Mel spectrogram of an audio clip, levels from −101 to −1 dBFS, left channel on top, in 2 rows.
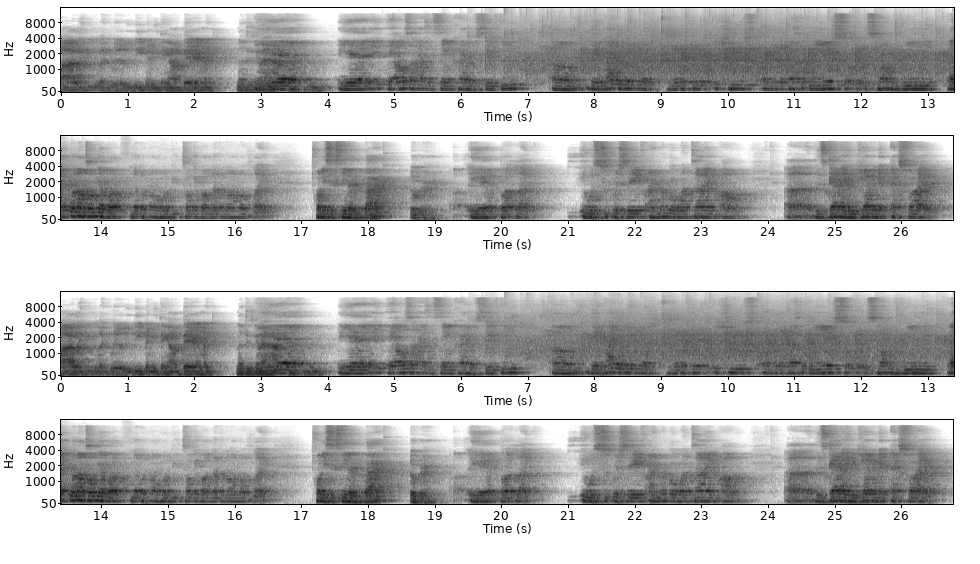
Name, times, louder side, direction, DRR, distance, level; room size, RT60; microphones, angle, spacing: voice 1, 0.0-2.3 2.6-3.3 3.6-3.9 18.6-19.0, right 4 dB, 60° right, 0 dB, 0.3 m, -22 dB
voice 2, 2.9-3.6 4.1-6.8 7.4-16.5 17.2-18.2 19.3-20.4 21.2-23.6 24.2-26.4, equal, 15° left, -7 dB, 0.6 m, -21 dB
Applause, 5.7-14.7, left 2 dB, 75° left, 0.5 m, -31 dB
2.6 x 2.0 x 3.9 m, 0.94 s
head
